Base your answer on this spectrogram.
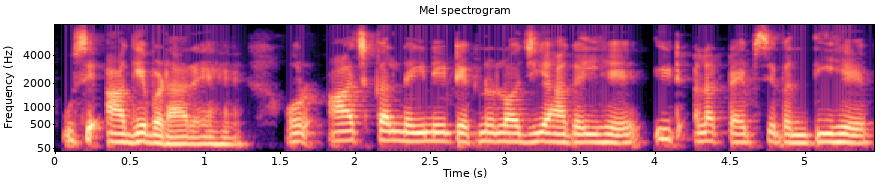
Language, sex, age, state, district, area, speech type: Hindi, female, 45-60, Madhya Pradesh, Ujjain, urban, spontaneous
